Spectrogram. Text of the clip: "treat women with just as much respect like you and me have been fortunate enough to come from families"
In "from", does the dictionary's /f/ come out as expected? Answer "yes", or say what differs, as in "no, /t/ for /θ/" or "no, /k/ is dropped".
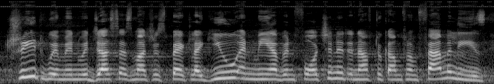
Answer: yes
